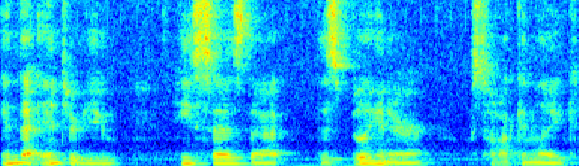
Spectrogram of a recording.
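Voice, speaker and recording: A man speaks at a moderate pace in a fairly low, somewhat breathy voice with a dark, mellow tone and very wide pitch swings. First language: Italian. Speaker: stock market youtuber. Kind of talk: casual vlog commentary. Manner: animated.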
